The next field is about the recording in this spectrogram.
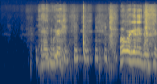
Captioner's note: laughing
